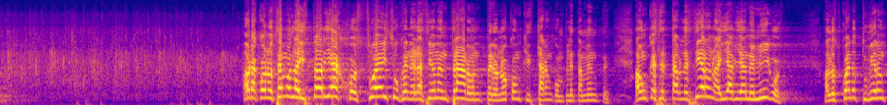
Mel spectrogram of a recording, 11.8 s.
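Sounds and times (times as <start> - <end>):
crowd applause: 0.0 - 3.2
speech: 3.3 - 11.8.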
